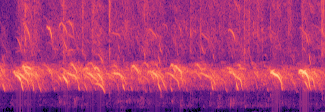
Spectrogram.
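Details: A brief burst from a group of small chicks: sharp, high peeps falling in pitch, several at once, with two louder chirps standing out near the end.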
